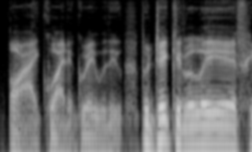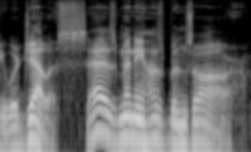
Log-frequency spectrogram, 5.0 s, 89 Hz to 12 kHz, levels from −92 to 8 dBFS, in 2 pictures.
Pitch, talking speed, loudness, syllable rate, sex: 105 Hz, 155 wpm, -19 LUFS, 5.5 syllables/s, male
